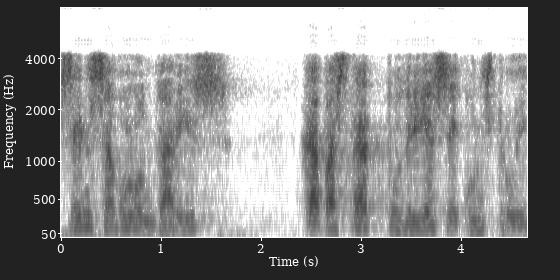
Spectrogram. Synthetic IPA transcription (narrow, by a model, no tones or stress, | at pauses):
sensəβulunt̪aɾis | kapəst̪at̪̚puðɾiəsekunst̪ɾui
